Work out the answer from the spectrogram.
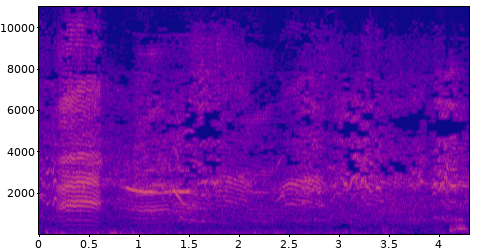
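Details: Hundreds of white and yellow cockatoos descending on a sports field in Melbourne, Australia. Loud, harsh, grating screeches overlap from many birds, with one strong screech at the start; a person speaks Thai nearby.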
